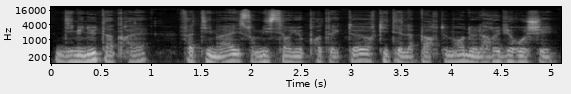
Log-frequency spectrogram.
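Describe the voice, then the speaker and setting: Low, husky male audiobook narrator. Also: fairly even intonation, warm tone. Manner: measured, dramatic storytelling.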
